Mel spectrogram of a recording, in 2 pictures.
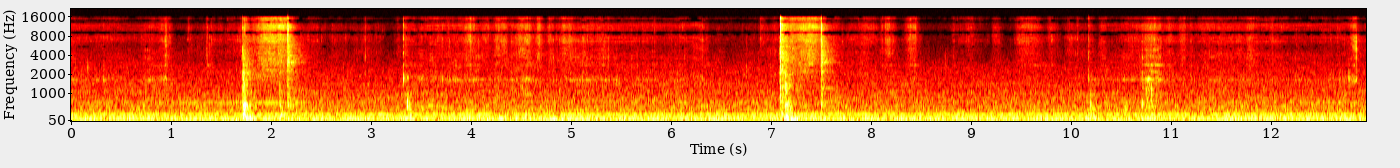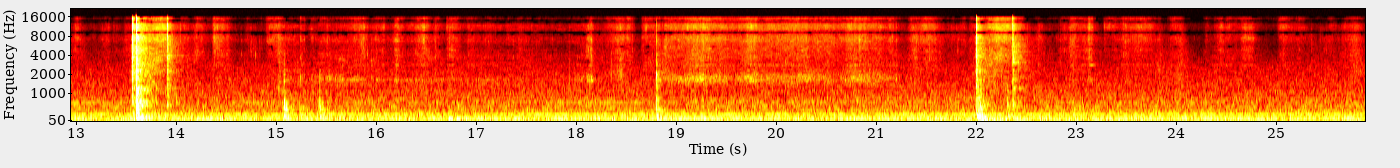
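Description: Cake decorating tools clinking and knocking against dishes now and then, four louder knocks with the sharpest about halfway through, over a steady low hum.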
